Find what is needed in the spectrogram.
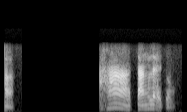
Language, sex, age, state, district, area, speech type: Marathi, male, 18-30, Maharashtra, Sindhudurg, rural, conversation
